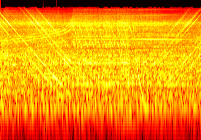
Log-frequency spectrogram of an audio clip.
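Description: A HEY! Elite Salaryman Kagami pachislot machine playing electronic effect sounds: falling sweeps, then a fast repeating chime pattern, then rising sweeps near the end, over the pachinko hall's din.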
